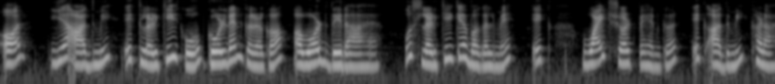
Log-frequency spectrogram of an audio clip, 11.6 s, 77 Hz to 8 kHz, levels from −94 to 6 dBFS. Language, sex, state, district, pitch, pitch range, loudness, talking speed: Hindi, female, Andhra Pradesh, Anantapur, 235 Hz, 220-280 Hz, -33 LUFS, 140 wpm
